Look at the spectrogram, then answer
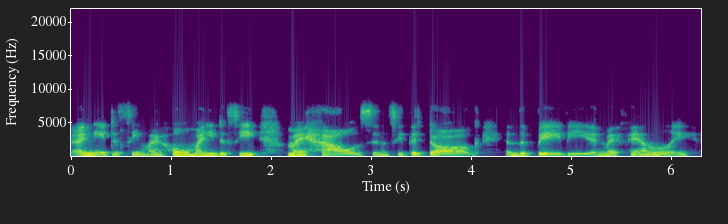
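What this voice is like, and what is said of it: Strong American accent. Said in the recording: “you're 100% American. Like, you have the most American accent I have ever heard.”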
